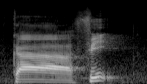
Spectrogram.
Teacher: le ka est tiré par un alif flottant. C'est comme un alif normal, un alif traditionnel.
